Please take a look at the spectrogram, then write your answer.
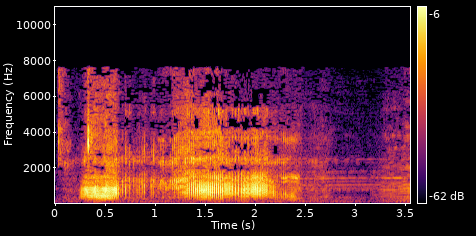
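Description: A battery-powered vibrator with fresh batteries buzzes in two bursts, a short one and then a longer, steady drone of about a second, with a low, rough hum and no talking.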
